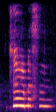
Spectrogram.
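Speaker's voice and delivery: high, soft mock moan of a name; half-hearted lovers' moan. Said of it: "I don't want to moan the name".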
